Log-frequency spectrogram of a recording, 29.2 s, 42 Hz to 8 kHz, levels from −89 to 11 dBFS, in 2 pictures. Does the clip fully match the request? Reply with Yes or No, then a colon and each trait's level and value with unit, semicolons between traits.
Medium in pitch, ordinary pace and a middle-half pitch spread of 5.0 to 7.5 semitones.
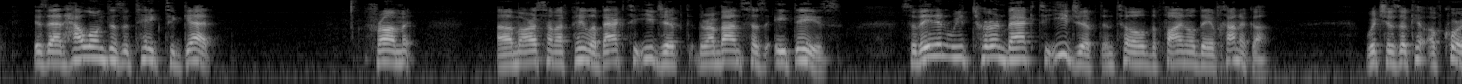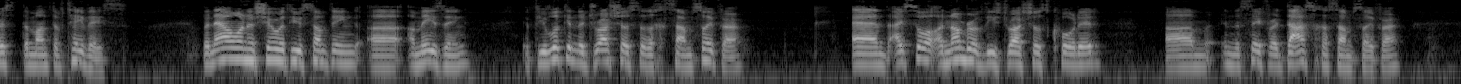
Yes: medium, 155 Hz; average, 160 wpm; average, 5.3 semitones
